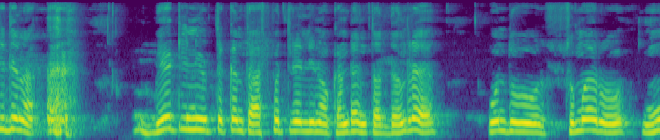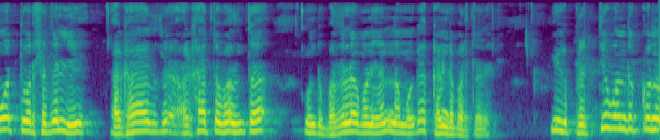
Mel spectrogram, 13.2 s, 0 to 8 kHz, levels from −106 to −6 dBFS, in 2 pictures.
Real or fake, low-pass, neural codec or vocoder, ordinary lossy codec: real; 7.2 kHz; none; none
